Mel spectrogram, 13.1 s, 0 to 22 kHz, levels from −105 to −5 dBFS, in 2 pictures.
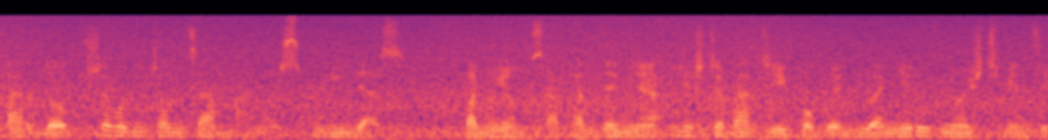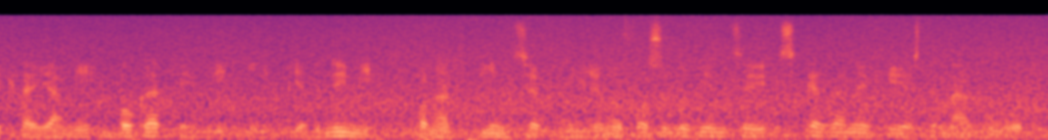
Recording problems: hiss; loud; throughout; 2 dB below the speech

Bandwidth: 14 kHz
